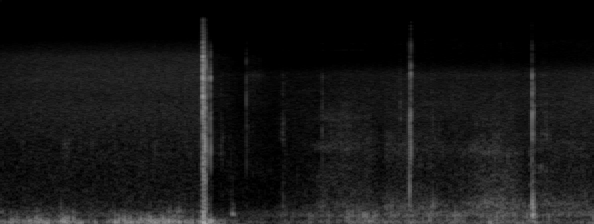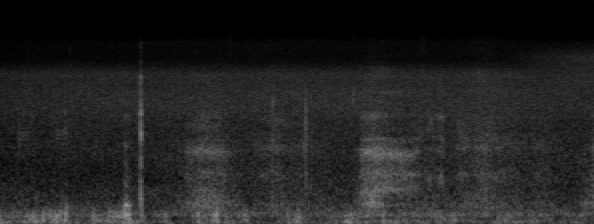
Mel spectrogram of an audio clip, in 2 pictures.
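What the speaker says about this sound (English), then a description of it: "It sounded like my arrow hit leaves." A bow shot at a buck during Pennsylvania deer season, with a sharp release snap near the start and a few faint brushy ticks afterward as the arrow clips leaves, set against quiet outdoor woodland rustle.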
